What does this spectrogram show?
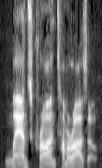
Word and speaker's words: Lanzkron-Tamarazo: And the last name, I only ask people I don't like to pronounce it. So it's Lanzkron-Tamarazo.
